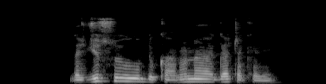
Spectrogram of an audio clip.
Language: Pashto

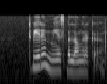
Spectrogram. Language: Afrikaans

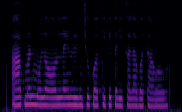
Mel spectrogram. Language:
Chhattisgarhi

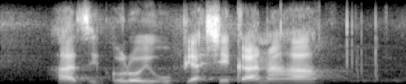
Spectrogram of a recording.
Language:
Venda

